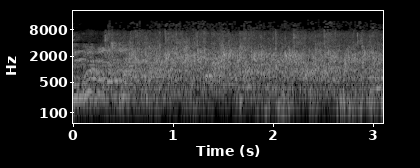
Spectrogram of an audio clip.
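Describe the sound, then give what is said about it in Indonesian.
A crowd applauds in a steady, dense wash of clapping that stays loud and even for about three seconds, with no clear individual claps standing out. “Tepuk tangan dong.”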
